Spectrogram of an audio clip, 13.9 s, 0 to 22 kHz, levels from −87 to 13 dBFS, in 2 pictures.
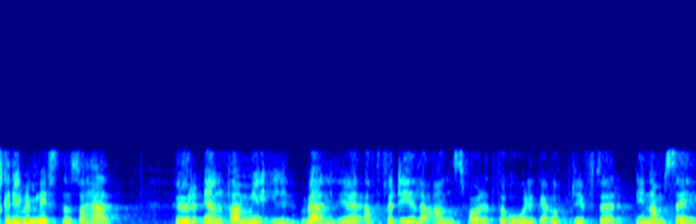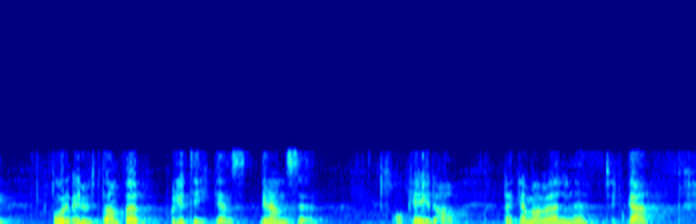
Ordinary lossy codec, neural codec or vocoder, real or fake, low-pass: none; codec, 16 kHz in and 24 kHz out, 0.8 kbps, FocalCodec, streaming, 65536 codes; fake; 7.2 kHz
